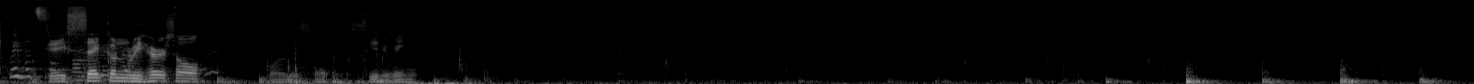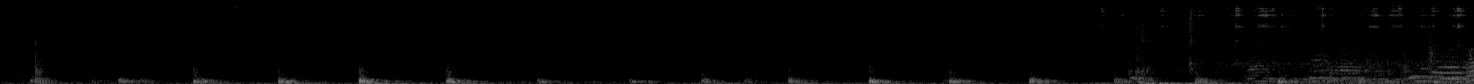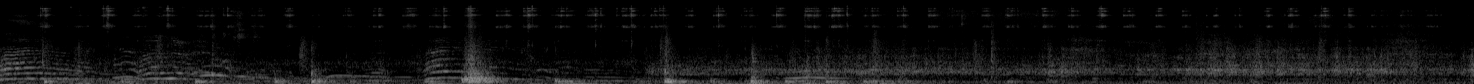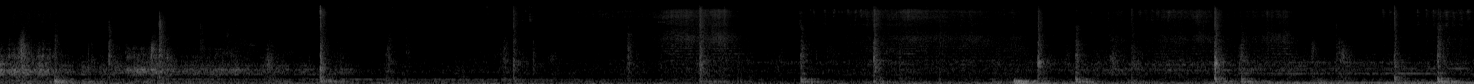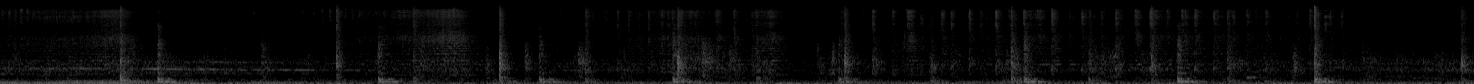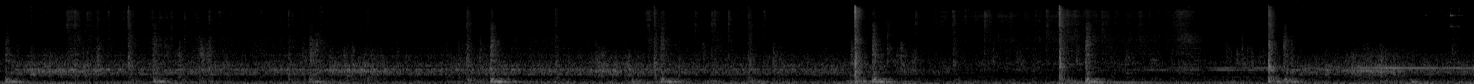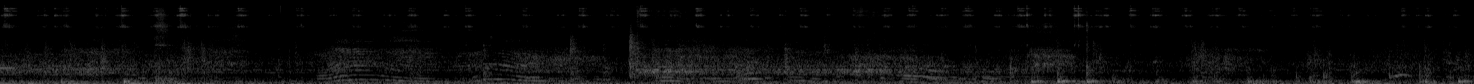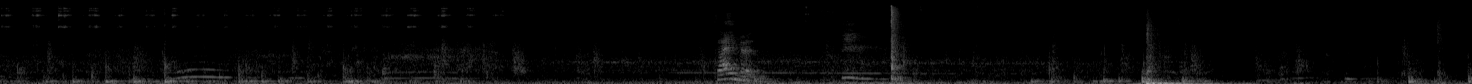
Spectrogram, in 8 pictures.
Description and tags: MySounds GWAEtoy rehearsal
TCR, field, recording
